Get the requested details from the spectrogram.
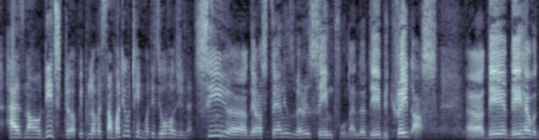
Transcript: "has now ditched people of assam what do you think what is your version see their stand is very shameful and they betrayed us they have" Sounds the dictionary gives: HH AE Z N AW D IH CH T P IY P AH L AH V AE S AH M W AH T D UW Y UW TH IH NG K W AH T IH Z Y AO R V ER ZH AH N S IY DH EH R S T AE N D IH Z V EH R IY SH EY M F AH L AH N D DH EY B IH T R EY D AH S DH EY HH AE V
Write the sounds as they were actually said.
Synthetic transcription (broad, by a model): HH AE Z N AW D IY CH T P IY P AH L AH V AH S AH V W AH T D UW Y UW T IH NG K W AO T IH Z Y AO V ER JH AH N S IY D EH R S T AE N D IH Z V EH R IY S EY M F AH L AH N D EY B IH T R EY D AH S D EY HH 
